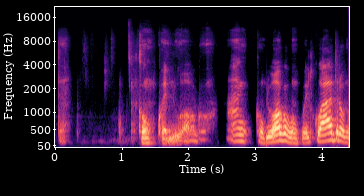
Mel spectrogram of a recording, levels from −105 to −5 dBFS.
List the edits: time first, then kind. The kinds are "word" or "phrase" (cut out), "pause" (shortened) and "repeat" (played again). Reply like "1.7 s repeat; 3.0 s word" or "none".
3.2 s word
